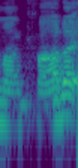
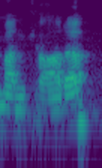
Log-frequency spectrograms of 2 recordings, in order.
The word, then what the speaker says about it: Moncada: money talks yo-yo on moncada it is Yolanda man cata everyone's been saying it wrong for about two years now Yolanda Mon Tata and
